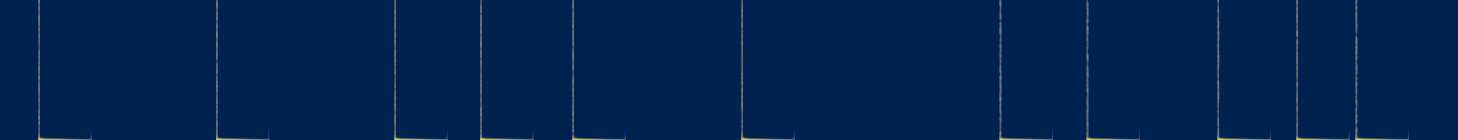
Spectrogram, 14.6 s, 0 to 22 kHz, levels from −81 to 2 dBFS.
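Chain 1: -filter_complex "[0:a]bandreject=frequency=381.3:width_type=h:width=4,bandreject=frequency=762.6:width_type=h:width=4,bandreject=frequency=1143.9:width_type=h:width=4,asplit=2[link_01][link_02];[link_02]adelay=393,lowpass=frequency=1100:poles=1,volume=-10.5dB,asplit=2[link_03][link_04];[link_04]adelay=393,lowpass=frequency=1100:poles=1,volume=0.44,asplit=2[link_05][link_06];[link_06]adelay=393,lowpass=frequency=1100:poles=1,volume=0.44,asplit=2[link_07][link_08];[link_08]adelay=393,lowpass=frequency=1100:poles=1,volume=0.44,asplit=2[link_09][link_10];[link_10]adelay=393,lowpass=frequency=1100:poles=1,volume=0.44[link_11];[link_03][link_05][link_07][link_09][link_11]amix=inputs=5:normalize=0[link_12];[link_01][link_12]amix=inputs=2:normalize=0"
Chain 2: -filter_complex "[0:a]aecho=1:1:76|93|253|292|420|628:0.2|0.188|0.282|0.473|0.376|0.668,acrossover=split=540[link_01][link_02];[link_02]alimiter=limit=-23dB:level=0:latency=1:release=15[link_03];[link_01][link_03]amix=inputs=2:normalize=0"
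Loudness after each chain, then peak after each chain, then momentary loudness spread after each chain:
−20.5, −18.5 LKFS; −2.0, −2.0 dBFS; 17, 6 LU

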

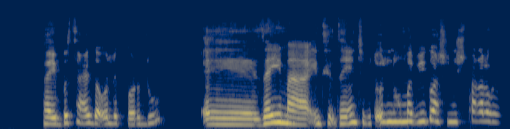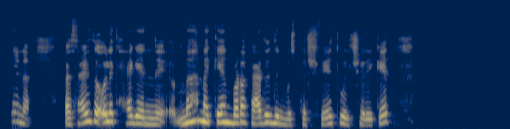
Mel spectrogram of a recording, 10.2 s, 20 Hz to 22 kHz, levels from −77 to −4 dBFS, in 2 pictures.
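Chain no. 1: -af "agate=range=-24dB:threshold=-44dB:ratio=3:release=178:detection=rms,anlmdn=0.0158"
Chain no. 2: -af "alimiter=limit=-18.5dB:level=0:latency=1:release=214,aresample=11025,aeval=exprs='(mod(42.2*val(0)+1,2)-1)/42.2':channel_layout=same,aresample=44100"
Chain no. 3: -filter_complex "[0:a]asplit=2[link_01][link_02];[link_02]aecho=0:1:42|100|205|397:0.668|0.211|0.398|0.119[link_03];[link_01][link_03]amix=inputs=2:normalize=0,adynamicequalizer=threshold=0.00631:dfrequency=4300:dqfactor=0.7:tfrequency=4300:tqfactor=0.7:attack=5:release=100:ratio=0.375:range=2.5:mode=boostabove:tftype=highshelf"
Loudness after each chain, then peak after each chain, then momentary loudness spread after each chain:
−26.5, −37.5, −24.0 LKFS; −9.5, −28.0, −7.0 dBFS; 12, 6, 13 LU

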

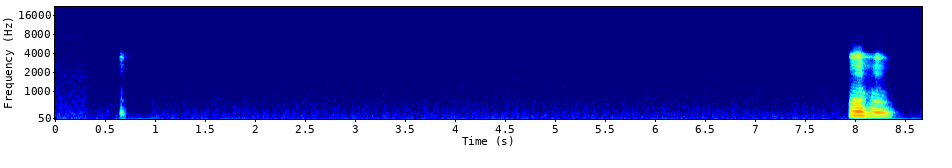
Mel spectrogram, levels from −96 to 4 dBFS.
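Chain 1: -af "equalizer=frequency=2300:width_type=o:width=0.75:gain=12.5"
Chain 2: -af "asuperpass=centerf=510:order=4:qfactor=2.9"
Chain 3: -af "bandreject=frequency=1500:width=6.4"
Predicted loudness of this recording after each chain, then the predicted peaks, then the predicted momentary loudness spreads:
−25.5, −38.0, −26.5 LKFS; −7.5, −21.5, −9.5 dBFS; 8, 13, 7 LU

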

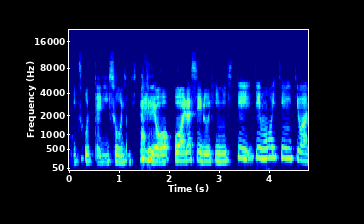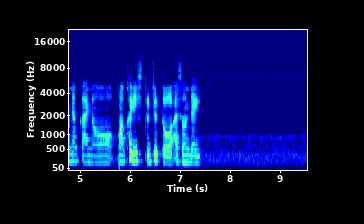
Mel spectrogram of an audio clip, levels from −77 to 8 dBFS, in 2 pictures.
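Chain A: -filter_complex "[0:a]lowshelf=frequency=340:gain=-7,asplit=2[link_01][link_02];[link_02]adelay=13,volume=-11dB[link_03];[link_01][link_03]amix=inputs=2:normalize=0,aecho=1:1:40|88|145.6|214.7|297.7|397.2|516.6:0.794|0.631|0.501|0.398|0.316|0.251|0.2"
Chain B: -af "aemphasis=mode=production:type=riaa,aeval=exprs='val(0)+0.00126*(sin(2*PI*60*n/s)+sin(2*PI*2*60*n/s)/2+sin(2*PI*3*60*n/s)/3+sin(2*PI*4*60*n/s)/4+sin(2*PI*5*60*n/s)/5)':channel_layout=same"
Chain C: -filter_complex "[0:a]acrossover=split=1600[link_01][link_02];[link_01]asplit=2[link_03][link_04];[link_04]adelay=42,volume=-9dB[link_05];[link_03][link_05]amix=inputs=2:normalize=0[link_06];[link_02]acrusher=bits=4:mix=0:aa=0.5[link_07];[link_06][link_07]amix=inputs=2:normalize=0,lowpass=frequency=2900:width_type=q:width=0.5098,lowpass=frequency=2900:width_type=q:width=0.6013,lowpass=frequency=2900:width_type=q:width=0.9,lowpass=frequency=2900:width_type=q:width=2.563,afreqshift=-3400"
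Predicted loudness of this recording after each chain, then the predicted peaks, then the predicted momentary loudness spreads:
−30.5, −31.5, −31.5 LKFS; −13.0, −13.5, −15.0 dBFS; 12, 11, 13 LU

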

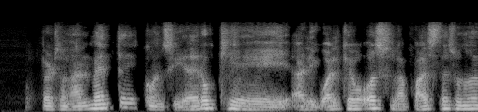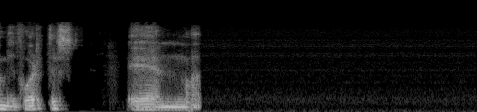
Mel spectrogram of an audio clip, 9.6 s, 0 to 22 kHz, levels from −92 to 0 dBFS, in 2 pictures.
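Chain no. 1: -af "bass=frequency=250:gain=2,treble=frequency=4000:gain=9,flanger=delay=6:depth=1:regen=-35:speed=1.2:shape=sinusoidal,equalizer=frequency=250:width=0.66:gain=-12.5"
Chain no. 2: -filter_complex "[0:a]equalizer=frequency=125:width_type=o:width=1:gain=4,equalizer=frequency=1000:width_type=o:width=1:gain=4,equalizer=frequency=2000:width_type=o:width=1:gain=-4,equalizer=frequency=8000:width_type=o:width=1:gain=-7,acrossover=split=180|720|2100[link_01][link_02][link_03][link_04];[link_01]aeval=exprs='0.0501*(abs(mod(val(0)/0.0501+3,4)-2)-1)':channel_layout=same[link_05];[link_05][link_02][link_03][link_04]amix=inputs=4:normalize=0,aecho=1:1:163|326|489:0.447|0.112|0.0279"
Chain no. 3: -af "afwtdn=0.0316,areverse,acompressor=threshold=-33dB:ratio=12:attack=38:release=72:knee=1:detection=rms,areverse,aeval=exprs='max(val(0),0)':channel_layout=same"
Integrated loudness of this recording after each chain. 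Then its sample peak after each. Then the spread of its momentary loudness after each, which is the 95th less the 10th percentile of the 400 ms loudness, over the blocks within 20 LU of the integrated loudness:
−32.0, −26.5, −40.5 LKFS; −11.5, −8.0, −18.0 dBFS; 13, 9, 6 LU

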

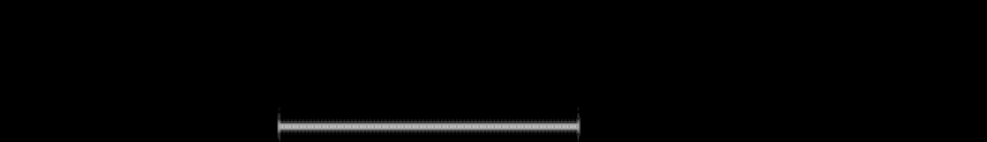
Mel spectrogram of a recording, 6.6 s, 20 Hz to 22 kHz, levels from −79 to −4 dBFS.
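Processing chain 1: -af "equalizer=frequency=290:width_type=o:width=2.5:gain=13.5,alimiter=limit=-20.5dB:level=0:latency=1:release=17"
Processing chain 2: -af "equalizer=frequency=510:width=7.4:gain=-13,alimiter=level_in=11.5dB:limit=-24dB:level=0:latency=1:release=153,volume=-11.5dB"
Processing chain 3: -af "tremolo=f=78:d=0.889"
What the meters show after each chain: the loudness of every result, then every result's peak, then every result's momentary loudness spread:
−26.5, −42.0, −31.5 LKFS; −20.5, −35.5, −20.0 dBFS; 4, 4, 5 LU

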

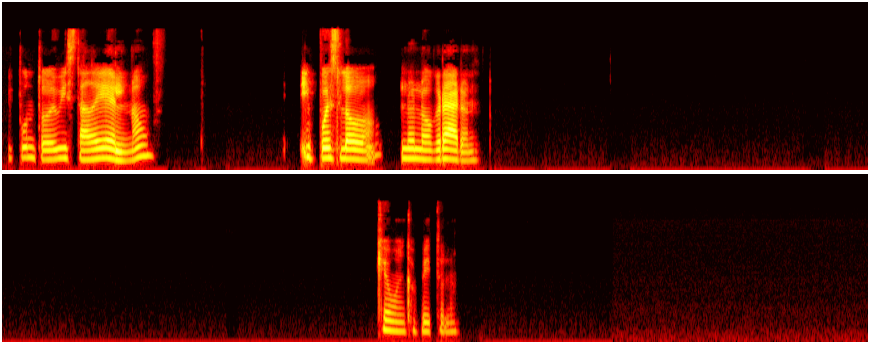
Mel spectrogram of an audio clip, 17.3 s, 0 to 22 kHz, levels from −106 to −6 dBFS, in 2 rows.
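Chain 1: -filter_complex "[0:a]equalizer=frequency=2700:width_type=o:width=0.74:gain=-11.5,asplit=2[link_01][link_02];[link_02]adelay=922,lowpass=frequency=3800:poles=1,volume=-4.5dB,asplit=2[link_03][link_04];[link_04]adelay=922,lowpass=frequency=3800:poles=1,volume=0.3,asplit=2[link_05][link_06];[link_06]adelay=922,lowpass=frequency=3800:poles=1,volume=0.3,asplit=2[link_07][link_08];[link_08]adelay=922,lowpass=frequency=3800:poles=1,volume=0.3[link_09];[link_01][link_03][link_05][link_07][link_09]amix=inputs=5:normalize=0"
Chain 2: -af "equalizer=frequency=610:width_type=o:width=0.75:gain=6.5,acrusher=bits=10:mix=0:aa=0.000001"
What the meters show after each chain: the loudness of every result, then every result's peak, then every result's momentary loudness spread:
−30.0, −24.5 LKFS; −7.5, −4.0 dBFS; 19, 17 LU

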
